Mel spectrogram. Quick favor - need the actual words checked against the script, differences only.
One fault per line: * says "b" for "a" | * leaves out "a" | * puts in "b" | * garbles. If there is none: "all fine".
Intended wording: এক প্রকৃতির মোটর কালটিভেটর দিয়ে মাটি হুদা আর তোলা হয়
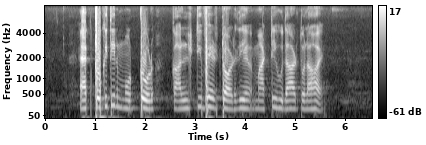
all fine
